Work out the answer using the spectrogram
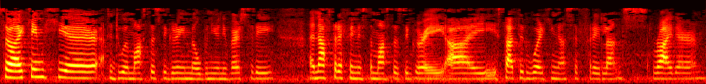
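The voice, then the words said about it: Strong Greek accent. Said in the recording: “I'm originally from Greece, so you can hear a strong accent.”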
